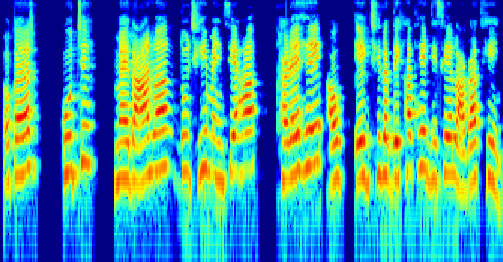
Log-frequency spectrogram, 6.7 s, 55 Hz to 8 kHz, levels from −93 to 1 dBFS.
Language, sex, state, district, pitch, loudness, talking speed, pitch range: Chhattisgarhi, female, Chhattisgarh, Jashpur, 295 Hz, -16 LUFS, 170 wpm, 270-325 Hz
